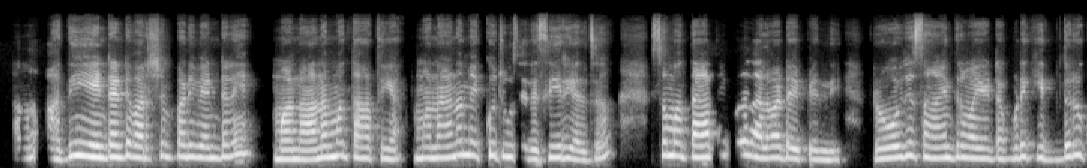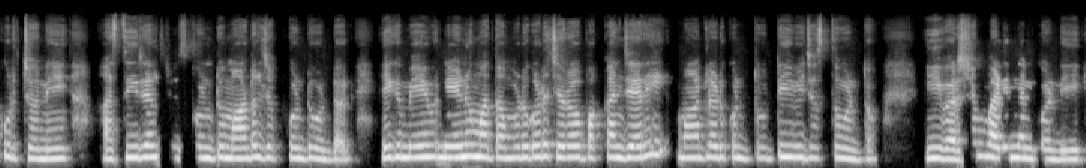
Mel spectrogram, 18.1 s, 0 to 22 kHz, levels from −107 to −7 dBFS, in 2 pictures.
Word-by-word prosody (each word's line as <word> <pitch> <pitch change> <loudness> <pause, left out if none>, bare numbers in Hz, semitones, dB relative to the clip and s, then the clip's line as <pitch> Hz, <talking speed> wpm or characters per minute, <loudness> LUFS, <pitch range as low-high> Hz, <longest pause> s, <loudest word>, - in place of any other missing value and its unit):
ఆహ్, 250 +3 -6 0.2
అది 295 +9 +1
ఏంటంటే 275 +2 +5
వర్షం 260 +3 0
పడిన 280 -1 +1
వెంటనే 280 +6 0 0.3
మా 225 - +5
నానమ్మ, 260 +7 +4
తాతయ్య, 245 -2 -1 0.2
మా 255 - 0
నాన్నమ్మ 305 +6 +2
ఎక్కువ 310 +2 -2
చూసేది 245 -6 -1
సీరియల్స్. 245 -6 -1 0.5
సో 315 - -4
మా 305 - +3
తాతయ్యకి 275 +4 +3
కూడా 320 - -1
అది 275 - +3
అలవాటు 255 0 +1
అయిపోయింది. 215 -2 -2 0.4
రోజు 260 +5 +3
సాయంత్రం 260 0 +1
అయ్యేటప్పటికి 240 +3 -2
ఇద్దరు 275 +10 -1
కూర్చొని 235 -3 -1 0.4
ఆ - - 0
సీరియల్స్ 270 +1 +1
చూసుకుంటూ 255 +1 -3
మాటలు 250 +2 +1
చెప్పుకుంటూ 250 0 -3
ఉంటారు. 215 +1 -4 0.3
ఇక 270 - 0
మేము, 275 +1 +2
నేను 270 +2 +4
మా - - +4
తమ్ముడు 255 +1 0
కూడా 285 +1 0
చెరో 265 0 +2
పక్కన 260 +1 -1
చేరి 275 +6 +1 0.3
మాట్లాడుకుంటూ 255 -1 -2
టీవీ 270 -1 +1
చూస్తూ 255 +1 -6
ఉంటాం. 225 +2 -6 0.5
ఈ - - +3
వర్షం 295 +8 -1
పడింది 255 0 +2
అనుకోండి. 220 -2 -3
260 Hz, 160 wpm, -20 LUFS, 240-275 Hz, 0.5 s, ఏంటంటే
